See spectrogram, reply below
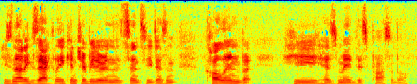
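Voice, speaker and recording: A man's voice: medium pitch, level tone, a little fast, fairly bright tone, slight background noise. A man hosting a podcast, explaining things casually but with precise, slightly formal wording. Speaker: podcast host.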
